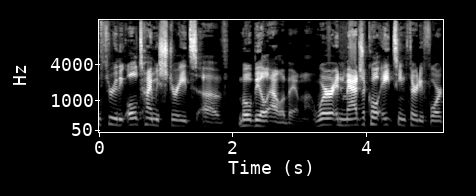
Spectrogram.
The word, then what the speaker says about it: Mobile: We're headed to Mobile, Alabama. I don't know why they pronounce it like that, but they do. Mobile, Alabama.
